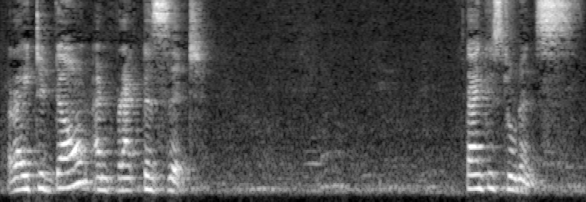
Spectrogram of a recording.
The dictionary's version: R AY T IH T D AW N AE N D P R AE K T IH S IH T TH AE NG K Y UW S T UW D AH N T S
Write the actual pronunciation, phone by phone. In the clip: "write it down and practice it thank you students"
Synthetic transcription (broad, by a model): R AY T IH T D AW N AE N D P R AE K T IH S IH T T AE NG K Y UW S T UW D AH N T S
